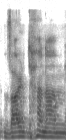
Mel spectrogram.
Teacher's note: the da in vardhanam is Dental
